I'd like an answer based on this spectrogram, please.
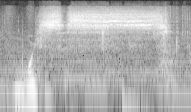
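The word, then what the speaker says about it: Moisés: So, and I've been pronouncing it. Okay. Moises.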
